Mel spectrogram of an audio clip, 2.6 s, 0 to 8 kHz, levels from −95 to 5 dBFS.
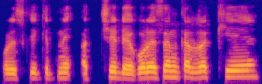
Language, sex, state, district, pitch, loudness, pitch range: Hindi, male, Uttar Pradesh, Jyotiba Phule Nagar, 160 Hz, -16 LUFS, 145-175 Hz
